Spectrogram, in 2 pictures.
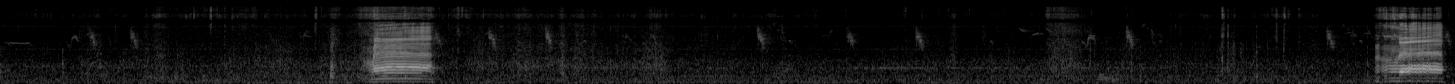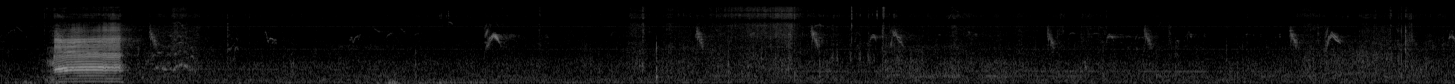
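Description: Sheep bleating three times: one loud quavering bleat about four seconds in, then two more close together a little past the middle.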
